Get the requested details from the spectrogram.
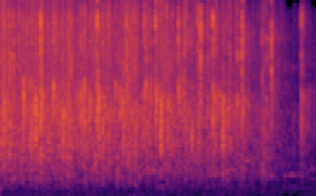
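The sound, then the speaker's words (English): A church audience applauds the preaching steadily, a dense wash of many hands clapping that holds fairly even before thinning out toward the end, with a few scattered claps lingering. “Clap for that.”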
